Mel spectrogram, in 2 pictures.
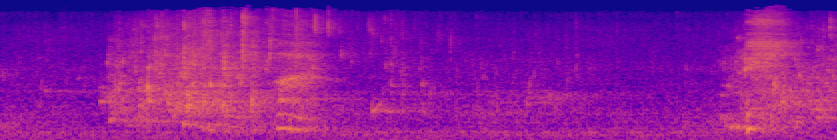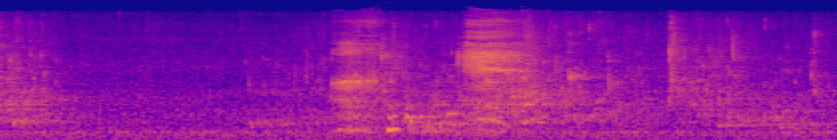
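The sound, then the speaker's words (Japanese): Hot bath water is poured over a person soaking in a bathtub: three separate splashing pours of moderate loudness, each lasting about a second, with quieter stretches between them and no talk. “ほらほら、肩まできちんと浸かりなさい。足りないならこうしてお湯をかけてあげるから。”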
